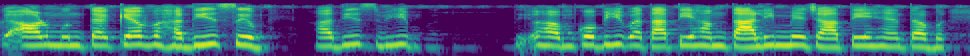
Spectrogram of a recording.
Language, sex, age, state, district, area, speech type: Urdu, female, 18-30, Bihar, Khagaria, rural, spontaneous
